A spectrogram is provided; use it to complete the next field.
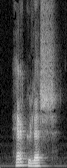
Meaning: Hercules
- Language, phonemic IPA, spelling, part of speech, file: Dutch, /ˈhɛrkyˌlɛs/, Hercules, proper noun, Nl-Hercules.ogg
